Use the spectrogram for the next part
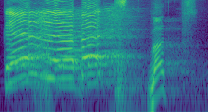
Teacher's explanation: اب یہاں کی آواز شدت کی وجہ سے سختی کے ساتھ آواز بند ہوتی ہے اور پستی اور نرمی سے سانس جاری ہوتا ہے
